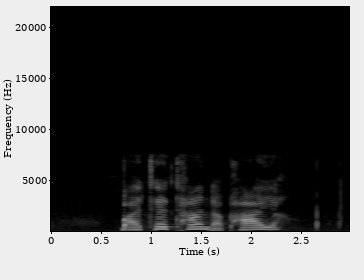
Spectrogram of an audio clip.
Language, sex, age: Xhosa, female, 20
